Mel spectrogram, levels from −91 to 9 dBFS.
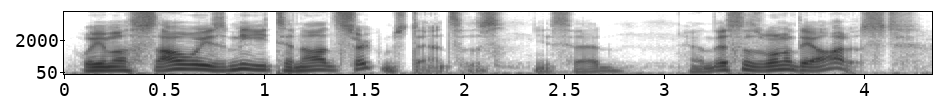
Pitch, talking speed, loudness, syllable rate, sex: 130 Hz, 220 wpm, -18 LUFS, 6.1 syllables/s, male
